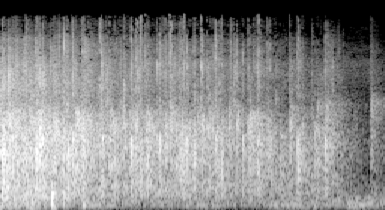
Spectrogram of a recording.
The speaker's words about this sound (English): So can we welcome her with a One Fellowship round of applause? Perfect.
